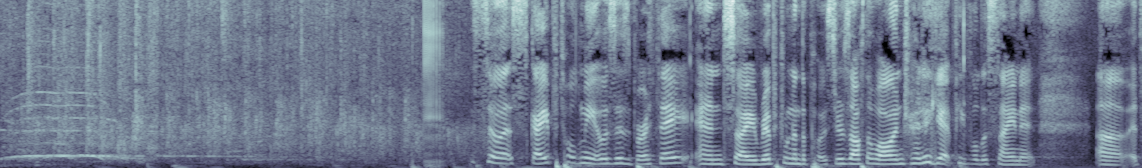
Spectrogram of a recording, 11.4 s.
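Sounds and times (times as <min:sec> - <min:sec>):
crowd applause: 0:00.0 - 0:05.2
speech: 0:04.9 - 0:11.4.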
